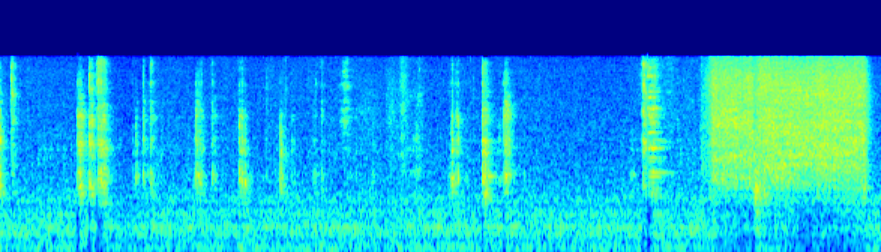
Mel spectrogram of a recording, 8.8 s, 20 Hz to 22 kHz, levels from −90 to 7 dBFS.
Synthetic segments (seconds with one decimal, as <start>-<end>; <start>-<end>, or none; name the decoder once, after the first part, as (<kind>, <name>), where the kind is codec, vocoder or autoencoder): none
